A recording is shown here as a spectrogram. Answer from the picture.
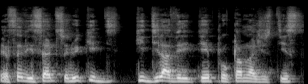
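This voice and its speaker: A man with a dark, mellow tone and a somewhat breathy voice speaks at a moderate pace with ordinary pitch variation. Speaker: preacher. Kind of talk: sermon, Bible study teaching. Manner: earnest, didactic, exhorting; formal, solemn, repeating phrases for emphasis.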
